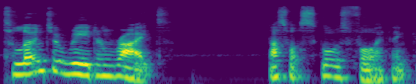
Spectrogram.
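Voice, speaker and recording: Gravelly young man chatting to stream viewers. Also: a little high, expressive. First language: a home language other than English. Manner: halting, thinking aloud with many restarts. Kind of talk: casual livestream chat to viewers. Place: at home.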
